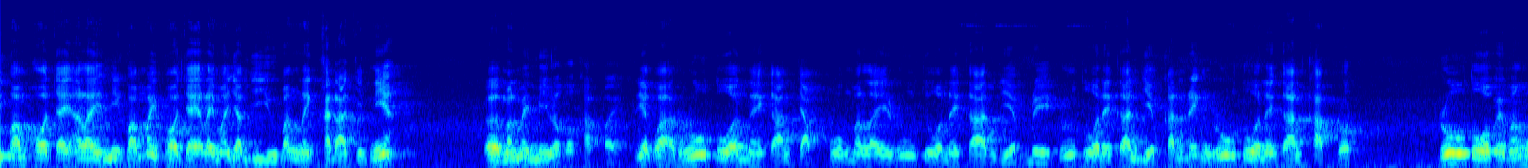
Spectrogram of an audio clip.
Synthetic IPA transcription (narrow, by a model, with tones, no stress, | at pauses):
miː˧kʰwaː˧mpʰɔː˧t͡ɕa˧jʔa˧ɾa˧jmiː˧kʰwaː˧mːa˥˩jpʰɔː˧t͡ɕa˧jʔa˧ɾa˧jmaː˧ja˧˥˩mjiː˧juː˨˩ba˥˩ŋna˧jkʰa˧na˨˩t̪̚t͡ɕi˨˩t̪̚ni˦˥ɐ | ʔɤː˧˩ma˧nma˥˩jmiː˧ɾa˧wkɔː˥˩kʰa˨˩pːa˧jɾi˥˩ək̚waː˥˩ɾuː˦˥t̪u˧ɐna˧jkaː˧nt͡ɕa˨˩p̚kʰu˧əŋma˧la˧jɾuː˦˥t̪u˧ɐna˧jkaː˧nji˨˩əp̚leː˨˩t̪̚ɾuː˦˥t̪u˧ɐna˧jkaː˧nji˨˩əp̚kʰa˧nɾe˥˩ŋɾuː˦˥t̪u˧ɐna˧jkaː˧nkʰa˨˩p̚ɾo˦˥t̪̚ | ɾuː˦˥t̪u˧ɐpa˧jmaː˧˥m˨˩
